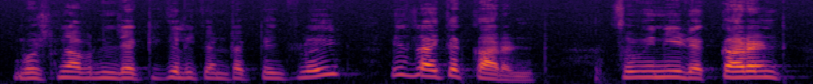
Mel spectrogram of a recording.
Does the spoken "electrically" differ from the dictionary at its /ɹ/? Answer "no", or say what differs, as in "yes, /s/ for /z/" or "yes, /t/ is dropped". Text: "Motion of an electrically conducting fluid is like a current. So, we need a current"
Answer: yes, /ɹ/ is dropped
